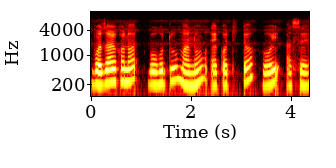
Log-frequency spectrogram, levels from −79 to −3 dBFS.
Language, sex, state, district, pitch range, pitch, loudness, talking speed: Assamese, female, Assam, Sonitpur, 195-235 Hz, 210 Hz, -17 LUFS, 80 wpm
